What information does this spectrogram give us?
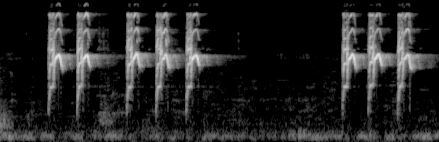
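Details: Sooty-headed bulbul in a lure recording used to draw rapid replies: clean, high, arched chirps in a group of five, a pause, then three more, on a quiet background.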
